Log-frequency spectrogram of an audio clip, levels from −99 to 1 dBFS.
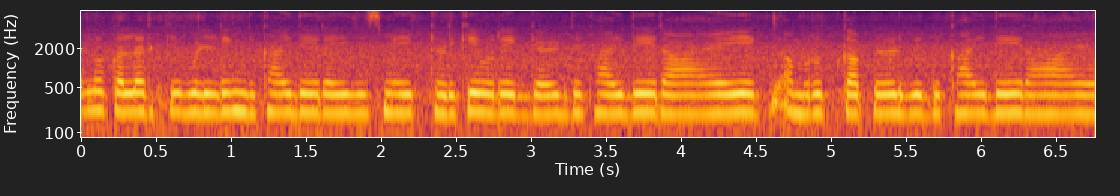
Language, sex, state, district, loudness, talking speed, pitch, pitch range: Hindi, female, Chhattisgarh, Kabirdham, -15 LUFS, 230 wpm, 200 Hz, 195-205 Hz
